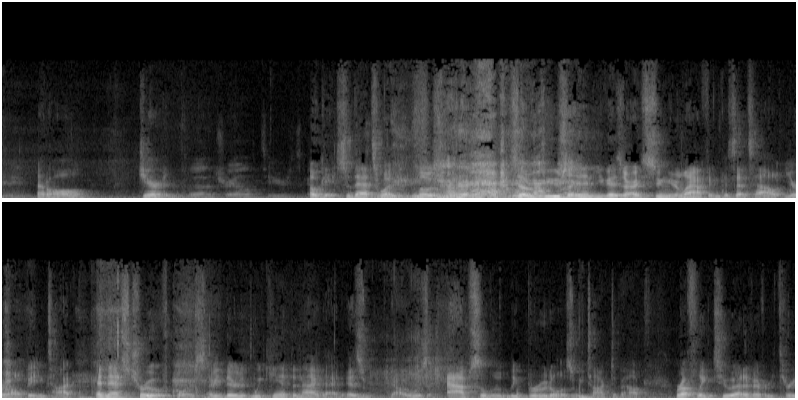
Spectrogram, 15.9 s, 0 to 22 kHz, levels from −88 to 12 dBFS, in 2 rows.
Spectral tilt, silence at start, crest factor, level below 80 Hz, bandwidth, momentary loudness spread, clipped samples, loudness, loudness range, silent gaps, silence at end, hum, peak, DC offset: -5.5 dB/octave; 0 s; 20 dB; -40 dBFS; 15.5 kHz; 17 LU; under 0.1%; -22 LUFS; 10 LU; none; 0 s; none; -2 dBFS; under 0.1%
